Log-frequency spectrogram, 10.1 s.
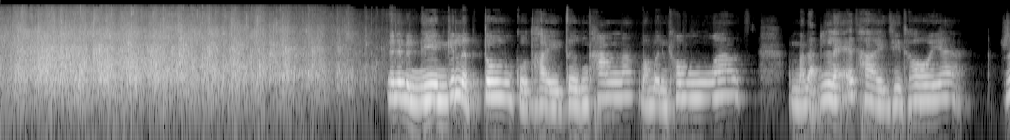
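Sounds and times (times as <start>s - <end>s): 
audience applause: 0.0s - 3.9s
speech: 3.9s - 10.0s.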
